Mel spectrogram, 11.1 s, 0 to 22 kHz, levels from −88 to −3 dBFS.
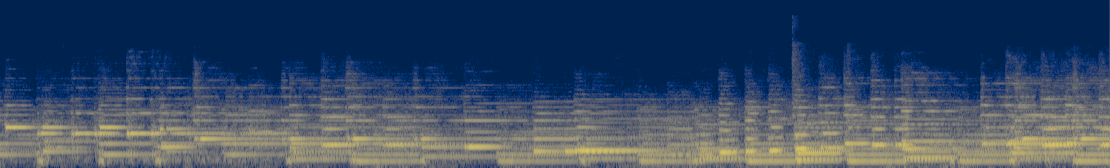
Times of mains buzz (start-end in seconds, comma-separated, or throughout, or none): none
